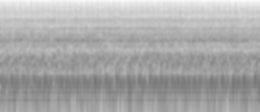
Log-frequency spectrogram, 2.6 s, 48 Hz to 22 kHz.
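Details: 400V V-twin air compressor that had not been building pressure, now running after repair: steady, even low drone with a smooth pumping beat and no knocks or rattles, healthy and building pressure.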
